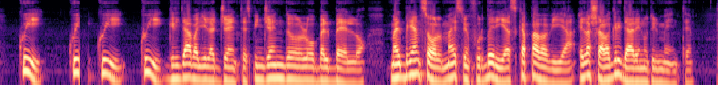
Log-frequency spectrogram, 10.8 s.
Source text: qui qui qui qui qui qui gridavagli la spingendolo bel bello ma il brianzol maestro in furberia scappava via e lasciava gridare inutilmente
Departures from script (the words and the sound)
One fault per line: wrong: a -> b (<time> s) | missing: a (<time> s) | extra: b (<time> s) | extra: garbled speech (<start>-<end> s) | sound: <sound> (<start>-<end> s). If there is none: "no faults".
sound: dropout (1.2-1.3 s)
missing: qui qui (2.5 s)
extra: gente (3.3 s)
